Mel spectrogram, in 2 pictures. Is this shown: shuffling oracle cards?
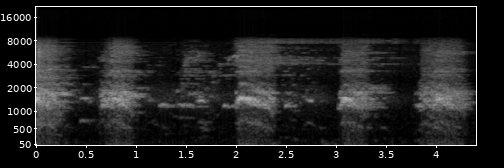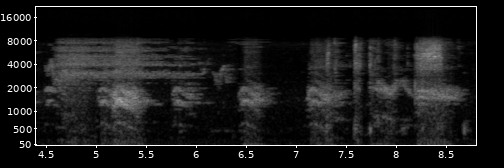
no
